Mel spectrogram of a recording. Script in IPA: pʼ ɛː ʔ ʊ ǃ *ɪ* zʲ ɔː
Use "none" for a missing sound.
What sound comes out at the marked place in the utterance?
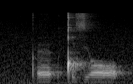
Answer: ɪ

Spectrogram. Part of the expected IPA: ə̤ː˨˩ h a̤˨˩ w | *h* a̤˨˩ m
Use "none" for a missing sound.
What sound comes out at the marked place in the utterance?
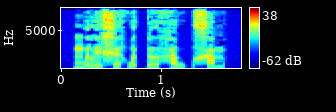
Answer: x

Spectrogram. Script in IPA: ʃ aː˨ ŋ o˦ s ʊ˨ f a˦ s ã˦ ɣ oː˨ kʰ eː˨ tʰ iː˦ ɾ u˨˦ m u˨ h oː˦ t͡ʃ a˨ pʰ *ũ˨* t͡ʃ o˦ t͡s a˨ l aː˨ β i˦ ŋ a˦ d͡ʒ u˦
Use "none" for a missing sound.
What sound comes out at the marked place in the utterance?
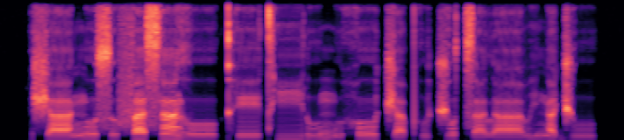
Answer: u˨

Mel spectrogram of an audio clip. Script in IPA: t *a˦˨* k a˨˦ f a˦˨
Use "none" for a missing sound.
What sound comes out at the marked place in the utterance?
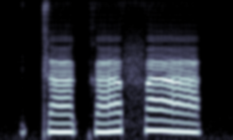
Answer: a˨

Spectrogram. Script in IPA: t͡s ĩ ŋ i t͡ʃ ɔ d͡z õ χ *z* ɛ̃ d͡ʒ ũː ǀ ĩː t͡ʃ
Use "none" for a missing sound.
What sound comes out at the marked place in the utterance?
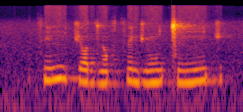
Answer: t͡s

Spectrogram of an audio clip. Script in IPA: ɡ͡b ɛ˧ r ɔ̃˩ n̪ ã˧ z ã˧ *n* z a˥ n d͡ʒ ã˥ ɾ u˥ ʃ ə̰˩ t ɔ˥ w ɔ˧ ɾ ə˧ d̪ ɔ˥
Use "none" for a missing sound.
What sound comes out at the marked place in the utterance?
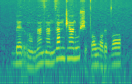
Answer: n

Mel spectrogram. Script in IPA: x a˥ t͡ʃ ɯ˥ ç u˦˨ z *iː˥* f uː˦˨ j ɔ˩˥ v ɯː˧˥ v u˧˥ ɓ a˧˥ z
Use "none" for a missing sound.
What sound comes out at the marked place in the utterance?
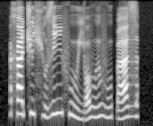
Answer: iː˥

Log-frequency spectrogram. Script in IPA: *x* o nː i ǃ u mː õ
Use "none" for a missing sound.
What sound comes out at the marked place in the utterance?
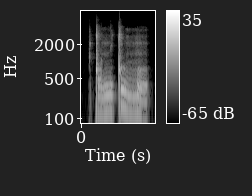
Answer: ǃ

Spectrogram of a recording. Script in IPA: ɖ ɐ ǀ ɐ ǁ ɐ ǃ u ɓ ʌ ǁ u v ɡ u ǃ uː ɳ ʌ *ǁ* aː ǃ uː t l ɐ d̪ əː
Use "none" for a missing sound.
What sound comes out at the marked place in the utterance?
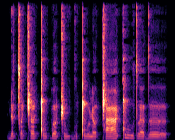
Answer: ǁ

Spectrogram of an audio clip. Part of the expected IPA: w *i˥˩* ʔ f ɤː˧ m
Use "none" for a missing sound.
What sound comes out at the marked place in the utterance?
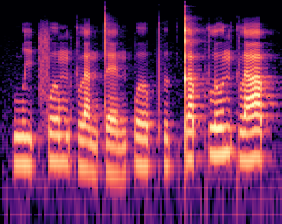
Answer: i˨˩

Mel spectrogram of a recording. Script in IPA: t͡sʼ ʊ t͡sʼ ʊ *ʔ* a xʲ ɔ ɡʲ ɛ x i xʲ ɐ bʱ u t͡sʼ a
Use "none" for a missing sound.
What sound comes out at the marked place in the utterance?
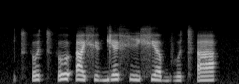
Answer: ʔ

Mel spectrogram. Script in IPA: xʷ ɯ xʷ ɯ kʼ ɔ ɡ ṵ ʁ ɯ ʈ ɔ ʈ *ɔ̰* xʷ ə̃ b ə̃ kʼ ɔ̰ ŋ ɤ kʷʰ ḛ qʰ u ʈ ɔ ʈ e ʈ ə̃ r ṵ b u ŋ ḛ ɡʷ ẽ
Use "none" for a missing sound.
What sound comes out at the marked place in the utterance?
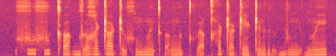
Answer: ə̰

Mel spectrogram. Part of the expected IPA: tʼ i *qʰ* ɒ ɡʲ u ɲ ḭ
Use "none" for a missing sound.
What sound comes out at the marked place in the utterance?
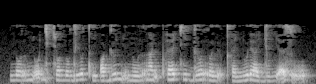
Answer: ʔ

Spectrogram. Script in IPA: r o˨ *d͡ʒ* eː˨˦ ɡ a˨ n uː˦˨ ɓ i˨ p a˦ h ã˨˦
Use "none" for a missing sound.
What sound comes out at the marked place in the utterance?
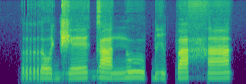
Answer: d͡ʒ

